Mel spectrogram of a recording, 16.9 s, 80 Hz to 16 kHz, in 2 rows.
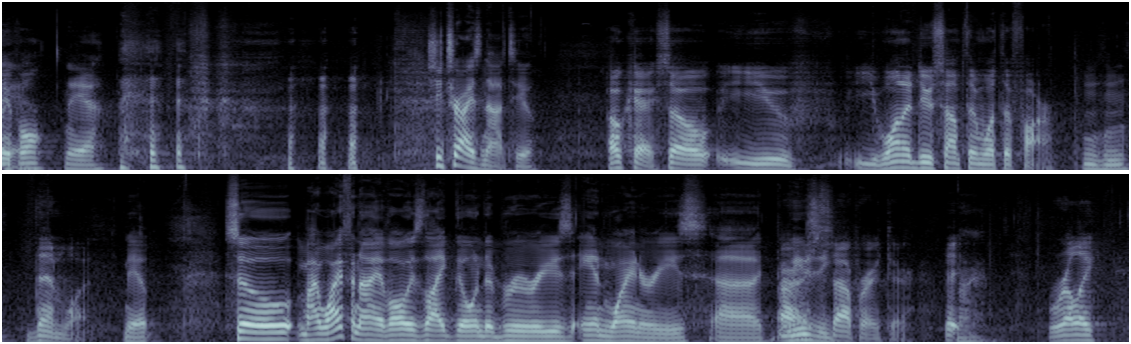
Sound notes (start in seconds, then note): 0.8 both chuckle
